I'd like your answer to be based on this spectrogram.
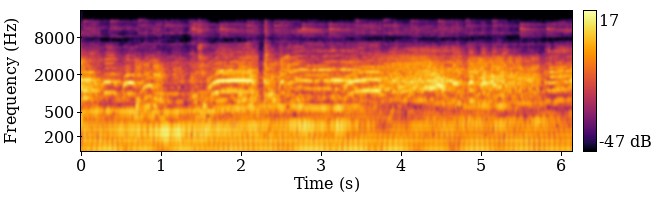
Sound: cackling

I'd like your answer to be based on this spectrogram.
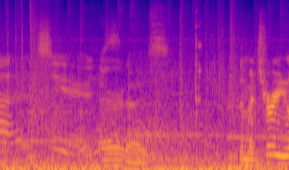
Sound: glasses clinking

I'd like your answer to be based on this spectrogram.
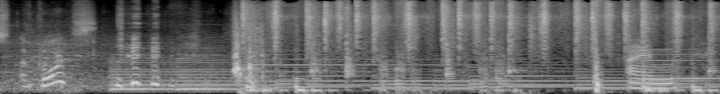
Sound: chuckles; air whooshing; upbeat pop music

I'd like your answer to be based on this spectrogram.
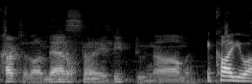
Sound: speaking a foreign language

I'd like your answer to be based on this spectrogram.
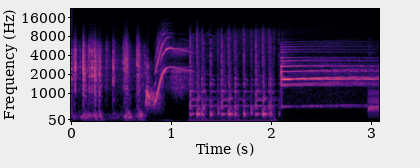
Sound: ding

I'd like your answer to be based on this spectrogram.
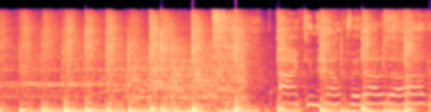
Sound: christmas rock music; crowd cheering

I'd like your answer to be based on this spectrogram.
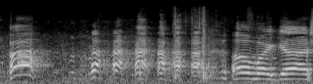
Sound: laughing

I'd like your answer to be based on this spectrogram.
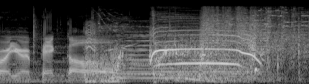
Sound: screaming

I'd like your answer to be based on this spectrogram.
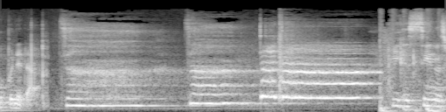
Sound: imitates dramatic music

